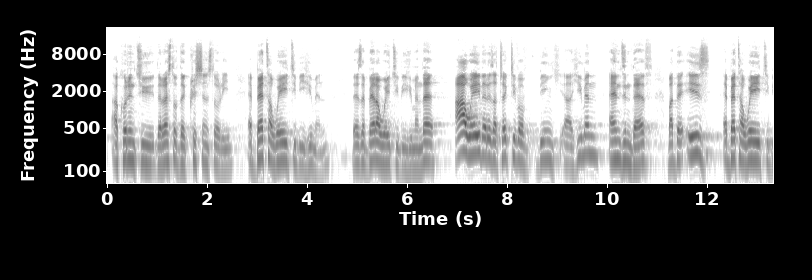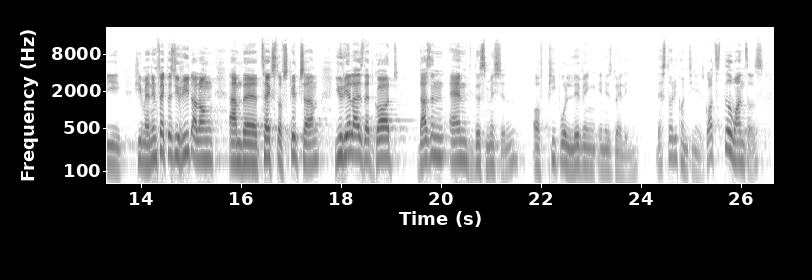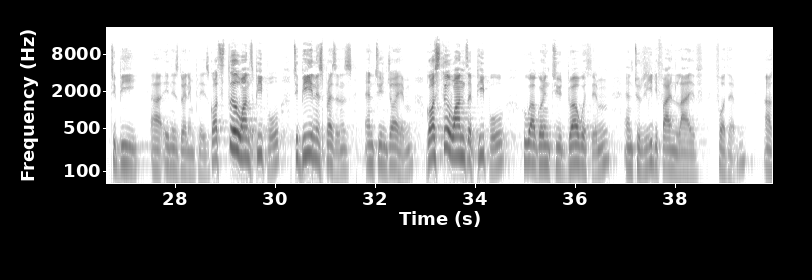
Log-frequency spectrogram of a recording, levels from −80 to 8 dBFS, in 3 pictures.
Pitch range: 125-160 Hz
